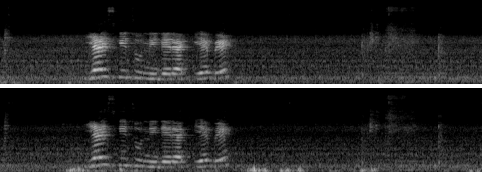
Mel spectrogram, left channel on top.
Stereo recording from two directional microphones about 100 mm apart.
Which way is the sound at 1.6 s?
20° right (ahead or behind).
